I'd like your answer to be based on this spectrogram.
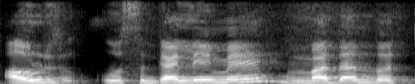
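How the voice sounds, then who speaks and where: Taking it slowly, a man with a high-pitched, a little mellow voice and lively intonation teaches Hindi. He explains a textbook story line by line: reading a passage, retelling it in local dialect, then asking the listener questions.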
